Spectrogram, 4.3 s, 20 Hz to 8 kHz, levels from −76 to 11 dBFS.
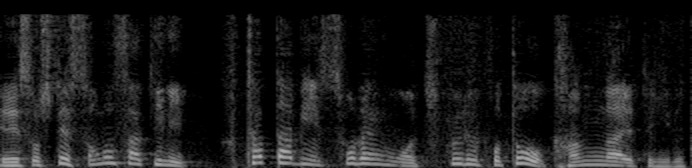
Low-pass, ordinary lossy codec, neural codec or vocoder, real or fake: none; none; codec, 16 kHz, 1.1 kbps, Voila-Tokenizer; fake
